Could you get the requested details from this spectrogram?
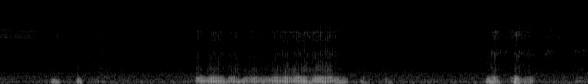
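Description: Low, rumbling, fluttering breath noises with short snorts in between from a sleeping dog: snoring.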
